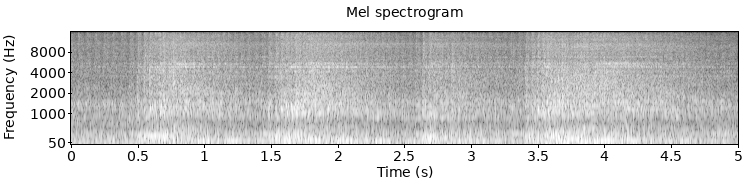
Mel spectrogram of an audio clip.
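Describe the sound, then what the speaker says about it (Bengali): A Yamaha FZS v2 motorcycle in fresh condition idles nearby, its steady engine rumble rising and falling gently in slow repeated swells. "এবার চেষ্টা করবো বাইকটা স্টার্ট করে আপনাদেরকে সাউন্ডটা শোনানোর। বাইকটা কিন্তু স্টার্ট করা হয়েছে"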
